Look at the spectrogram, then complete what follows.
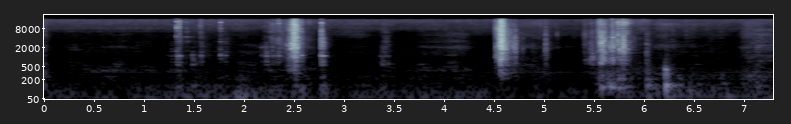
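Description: Handling noises on a workbench: a handful of sharp clicks and knocks, the loudest about four and a half seconds in, with a short rustling clatter just before six seconds.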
